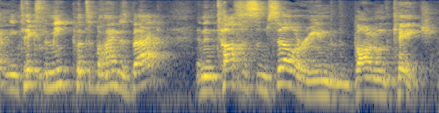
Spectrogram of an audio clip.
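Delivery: ordinary delivery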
